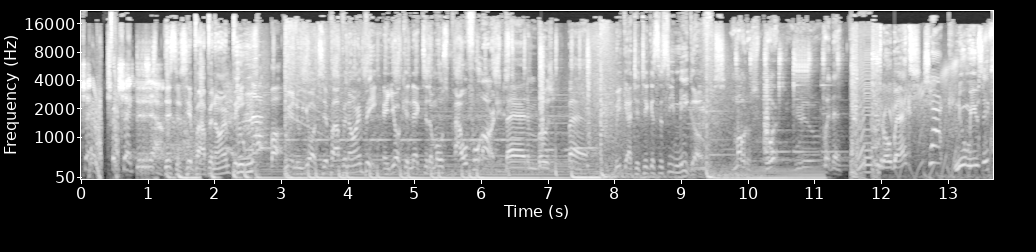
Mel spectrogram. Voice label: Radio Imaging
